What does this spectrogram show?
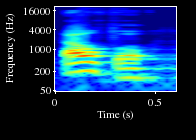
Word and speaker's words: alpha: also just to note when you pronounce a word for example today I learned this letter Alpha don't call it a called it Alpha because it's not called a although it looks like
